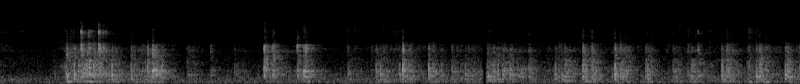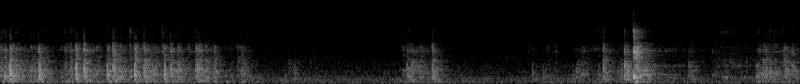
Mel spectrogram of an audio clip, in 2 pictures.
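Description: Handling noise of a one-pound propane cylinder being fitted into a portable propane heater's cylinder compartment: quick clicks, scrapes and knocks of metal and plastic in close clusters for about ten seconds, then a few separate knocks and one sharp click near the end.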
